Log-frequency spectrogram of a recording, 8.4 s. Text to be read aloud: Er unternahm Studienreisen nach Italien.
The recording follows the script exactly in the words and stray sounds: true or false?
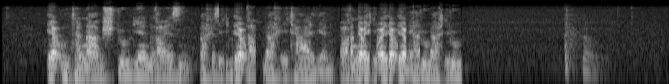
false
